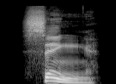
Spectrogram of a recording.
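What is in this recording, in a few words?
"sing", American English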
